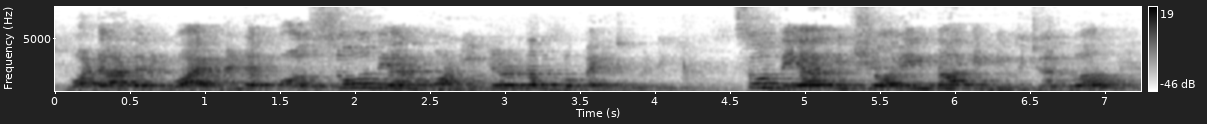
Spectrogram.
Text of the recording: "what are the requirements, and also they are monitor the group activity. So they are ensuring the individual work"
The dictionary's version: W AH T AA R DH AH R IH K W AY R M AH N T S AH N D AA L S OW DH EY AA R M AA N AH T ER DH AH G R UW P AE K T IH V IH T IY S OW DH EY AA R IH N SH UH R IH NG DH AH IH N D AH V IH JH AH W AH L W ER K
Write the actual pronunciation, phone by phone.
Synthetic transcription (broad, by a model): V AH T AA R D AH R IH K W AY R M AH N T AH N AA L S OW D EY AA R M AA N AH T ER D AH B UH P AE K T IH V IH T IY S OW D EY AA R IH N SH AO R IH NG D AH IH N D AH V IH JH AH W AH L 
